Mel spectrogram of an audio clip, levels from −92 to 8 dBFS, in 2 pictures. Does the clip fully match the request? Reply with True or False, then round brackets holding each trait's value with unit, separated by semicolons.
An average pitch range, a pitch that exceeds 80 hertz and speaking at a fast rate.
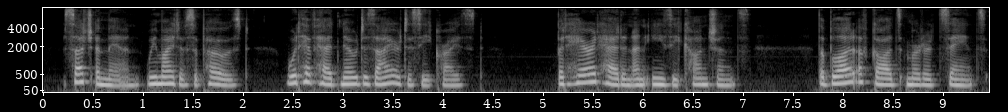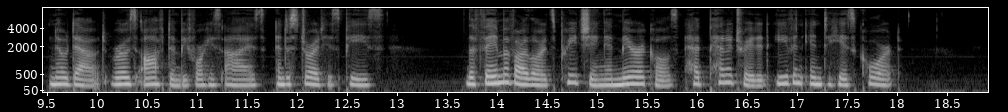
False (3.3 semitones; 185 Hz; 170 wpm)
